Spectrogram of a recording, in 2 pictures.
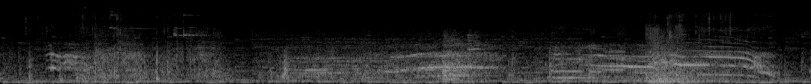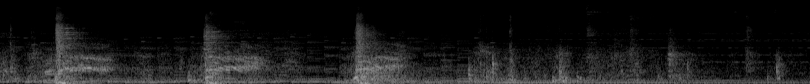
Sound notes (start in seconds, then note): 0.2 dramatic music; 0.2 screams; 8.6 dramatic music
